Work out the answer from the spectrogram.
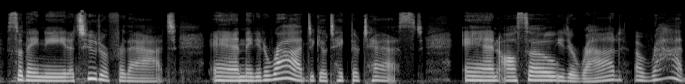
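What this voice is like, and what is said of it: Mississippi Southern accent. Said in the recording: “my Mississippi accent coming out ... I love Southern accents”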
